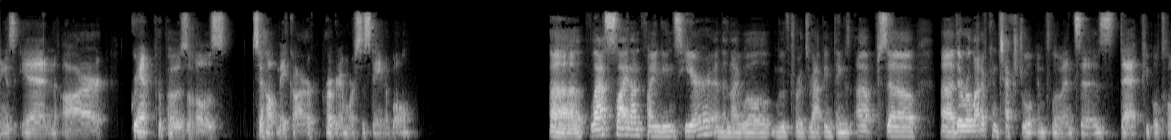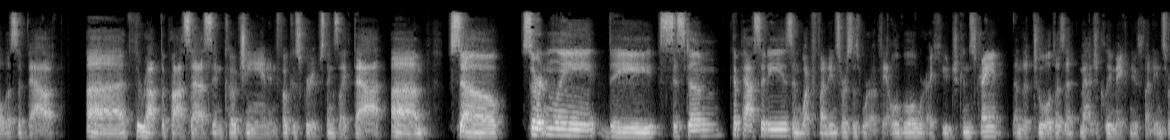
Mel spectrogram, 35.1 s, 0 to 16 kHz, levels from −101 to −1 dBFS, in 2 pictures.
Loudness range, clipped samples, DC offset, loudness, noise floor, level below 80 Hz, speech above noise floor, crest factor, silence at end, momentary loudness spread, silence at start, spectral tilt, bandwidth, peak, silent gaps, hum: 9 LU; under 0.1%; under 0.1%; -26 LUFS; under -90 dBFS; -66 dBFS; over 63 dB; 20 dB; 0 s; 14 LU; 0 s; -3 dB/octave; 11.5 kHz; -6 dBFS; 6.69-8.23 s, 18.70-18.84 s, 25.30-25.36 s; none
